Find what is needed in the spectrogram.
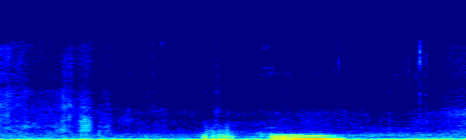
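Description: A person's short voiced sound, rising then falling in pitch, about one and a half seconds in, over a low steady hum.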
